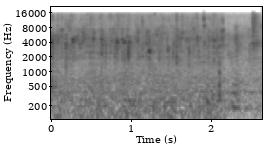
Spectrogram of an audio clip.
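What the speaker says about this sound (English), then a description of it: "We've got our chicken in the pan. It's browning nicely." Close, busy sizzling of chicken browning in a hot pan, crackling and popping steadily throughout with no voices.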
